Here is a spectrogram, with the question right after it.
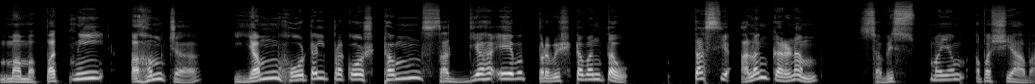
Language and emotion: Sanskrit, surprised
